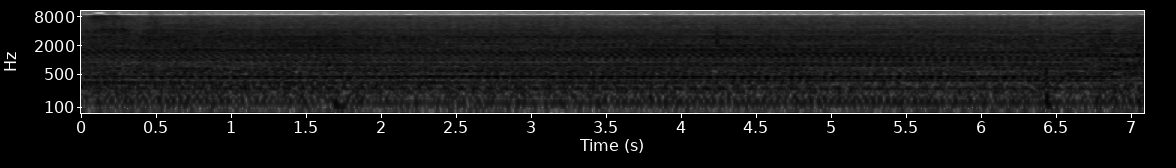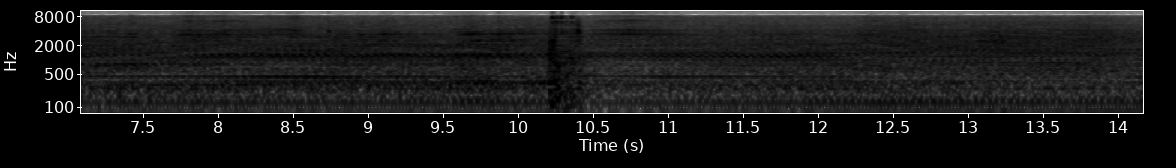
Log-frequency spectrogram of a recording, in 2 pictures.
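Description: CASE CX50D mini excavator engine idling nearby, a steady low mechanical drone with a constant hum throughout and one brief clunk near the end, no talking.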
